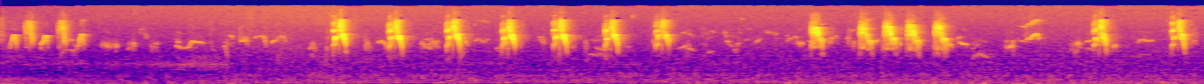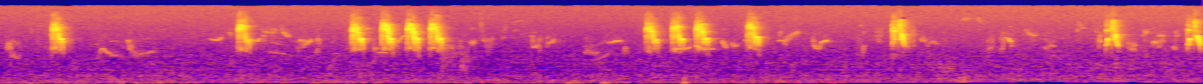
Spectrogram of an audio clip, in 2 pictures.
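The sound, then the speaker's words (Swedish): A songbird singing on Crete, Greece, in January, giving loud, bright, explosive bursts of rapid notes in separate phrases with short pauses between them, alone over a quiet background. “Vi hinner också lyssna lite grann på Sumpsättian som just nu alltså sjunger på Kreta i Grekland”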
